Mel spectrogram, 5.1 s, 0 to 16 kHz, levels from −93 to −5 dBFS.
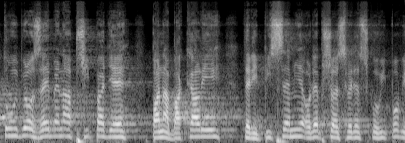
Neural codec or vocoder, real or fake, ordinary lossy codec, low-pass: none; real; Opus, 24 kbps; 14.4 kHz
